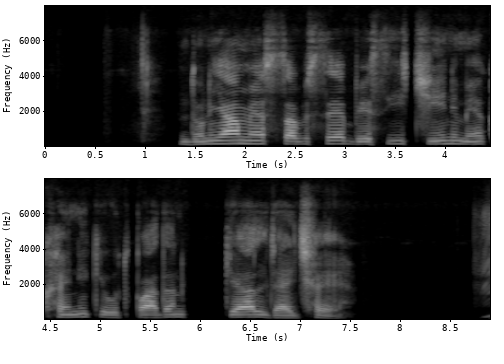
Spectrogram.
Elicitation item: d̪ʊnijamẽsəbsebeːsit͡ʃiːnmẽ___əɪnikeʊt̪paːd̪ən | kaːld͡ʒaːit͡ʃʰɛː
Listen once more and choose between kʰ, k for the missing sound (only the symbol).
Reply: kʰ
